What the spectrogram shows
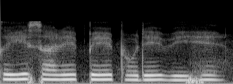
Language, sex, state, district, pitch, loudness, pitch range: Hindi, female, Arunachal Pradesh, Papum Pare, 225 Hz, -12 LUFS, 210-230 Hz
